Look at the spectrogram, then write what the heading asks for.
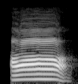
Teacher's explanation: जैसे ही आप आ बोलोगे जीभ पीछे की तरफ से थोड़ी सी ऐसे उठी हुई महसूस होगी, हल्की सी आ, एक पीछे उभार सा महसूस होगा, और उस उभार पर ही आपको आ बोलते हुए महसूस होगा। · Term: पश्च स्वर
